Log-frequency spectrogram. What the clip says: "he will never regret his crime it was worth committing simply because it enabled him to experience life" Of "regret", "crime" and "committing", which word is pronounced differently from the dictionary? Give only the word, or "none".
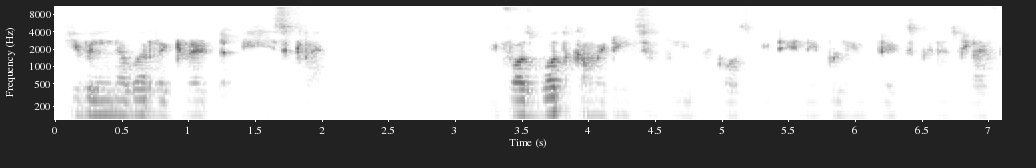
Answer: none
